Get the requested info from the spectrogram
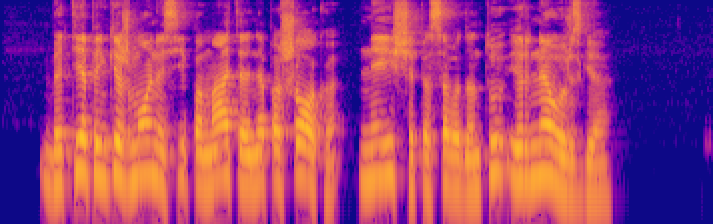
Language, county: Lithuanian, Vilnius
